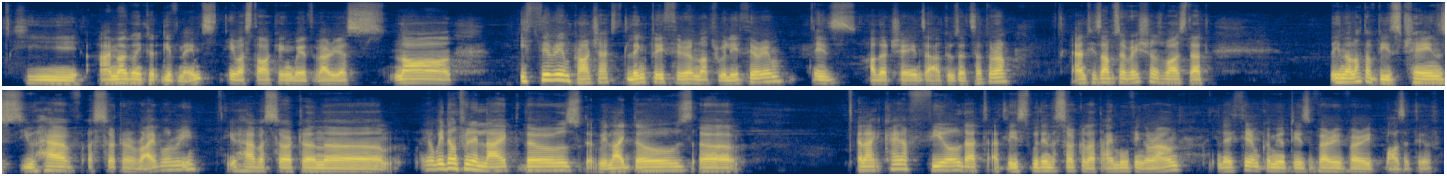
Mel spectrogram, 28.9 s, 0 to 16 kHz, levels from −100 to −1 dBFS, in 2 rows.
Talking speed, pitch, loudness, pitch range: 165 wpm, 110 Hz, -19 LUFS, 105-130 Hz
